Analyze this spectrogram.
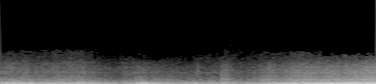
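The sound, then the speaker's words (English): A car engine runs in a garage with a continuous low, throbbing rumble that swells slightly toward the end. No one speaks. “Could you stop the engine for a bit?”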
